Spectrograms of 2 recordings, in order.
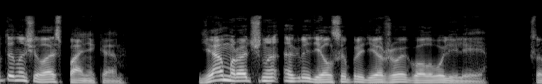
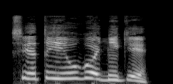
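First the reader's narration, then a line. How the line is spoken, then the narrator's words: Shocked exclamation. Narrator (Russian): воскликнула первая, увидев распухшее лицо Лилии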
